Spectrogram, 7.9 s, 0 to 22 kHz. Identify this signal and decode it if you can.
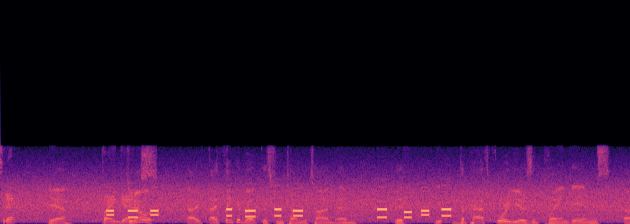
DTMF, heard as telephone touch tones, dialled by hand, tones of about 100 ms, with phone line noise and speech in English. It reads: 020 9598 3109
